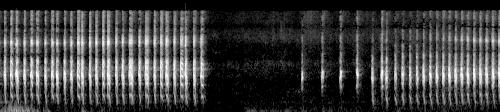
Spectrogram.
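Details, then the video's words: Chukar partridge calls recorded for partridge hunting: a long run of rapid, evenly spaced clucking notes, a pause of about two seconds, then scattered single clucks that speed up again into a steady chattering series. "Овози кабк кеклик калик пение каклик мастак модкабк"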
